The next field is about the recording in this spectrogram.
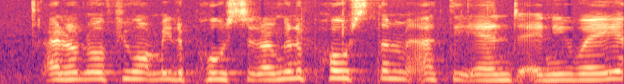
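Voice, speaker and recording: Noticeable background noise is present in the recording. Over it, a woman speaks with fairly even intonation. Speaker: vlogger. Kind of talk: casual vlog talk to camera. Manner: fast; chatty, many fillers.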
